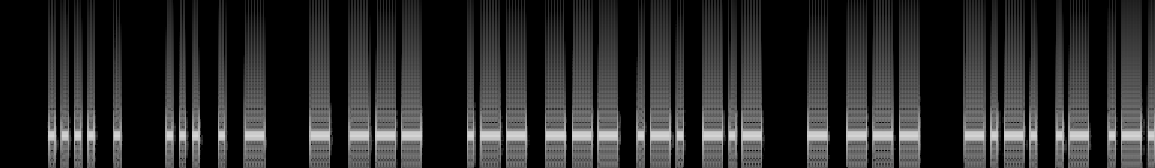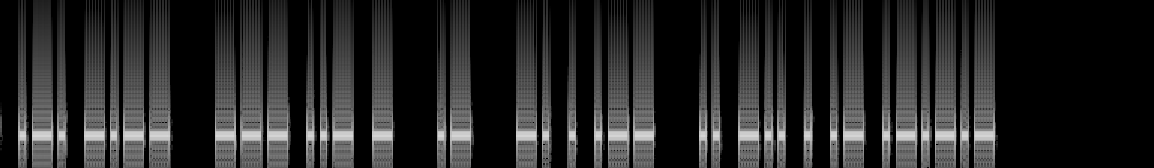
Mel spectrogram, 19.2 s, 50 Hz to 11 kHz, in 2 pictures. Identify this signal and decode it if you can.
Morse code, heard as a keyed tone, about 22 wpm, 700 Hz. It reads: HE SET TO WORK TO CARRY OUT A NEW IDEA.
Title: Sentences from Top 1000 Words - Review Part 1 - 22wpm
